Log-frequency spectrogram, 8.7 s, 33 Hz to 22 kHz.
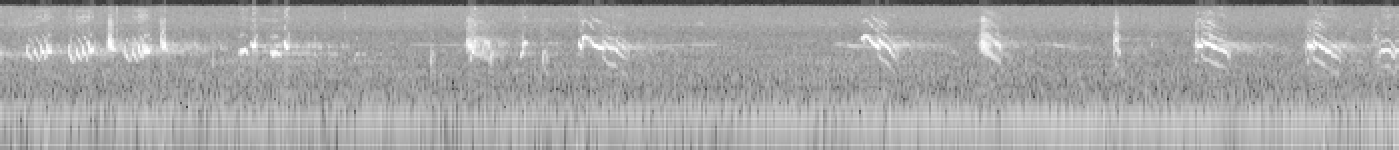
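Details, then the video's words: Northern Mockingbird singing on Cape Cod, Massachusetts, 14 October 2023: a varied run of short, harsh and sweet phrases, bursts every half second or so, over a low steady hum. "singing N. Mockingbird"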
